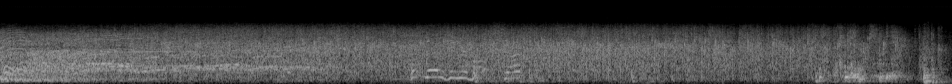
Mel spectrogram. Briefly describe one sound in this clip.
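An audience applauds in a large studio.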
